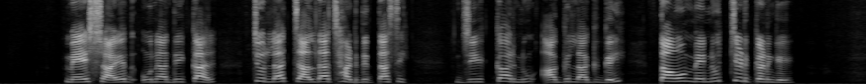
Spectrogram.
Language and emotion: Punjabi, fearful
